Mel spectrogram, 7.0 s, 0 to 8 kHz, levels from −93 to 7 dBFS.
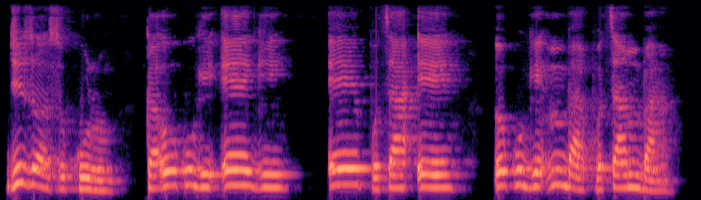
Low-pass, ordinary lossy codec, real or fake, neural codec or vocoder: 7.2 kHz; AAC, 48 kbps; real; none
